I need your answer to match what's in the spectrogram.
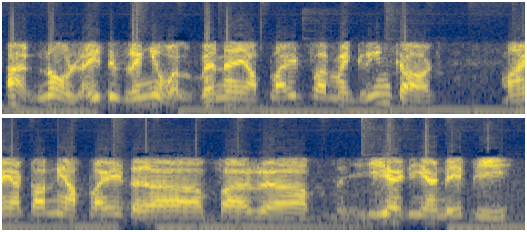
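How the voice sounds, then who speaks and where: A man's voice: fairly high pitch, dry recording, soft background music. Man, caller, car speakerphone, driving in rain, hesitant restarts, muffled phone sound. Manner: hesitant, halting, many restarts. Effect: calling from a moving car on speakerphone. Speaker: caller to a radio advice show. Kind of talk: phone-in question.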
